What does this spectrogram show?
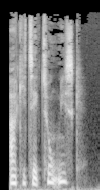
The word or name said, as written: Arkitektonisk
